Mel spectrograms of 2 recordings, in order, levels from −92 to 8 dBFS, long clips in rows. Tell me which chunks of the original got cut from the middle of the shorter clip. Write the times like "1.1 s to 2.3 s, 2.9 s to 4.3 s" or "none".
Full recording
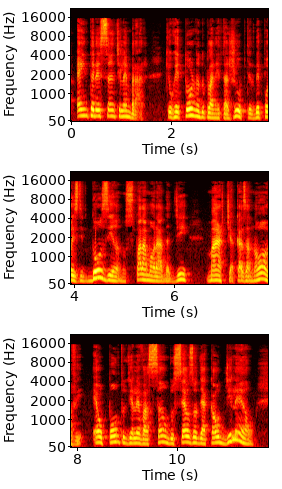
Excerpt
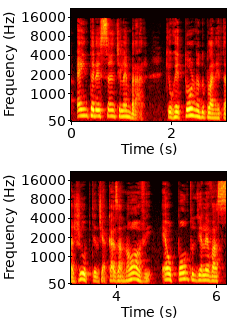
3.7 s to 7.1 s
